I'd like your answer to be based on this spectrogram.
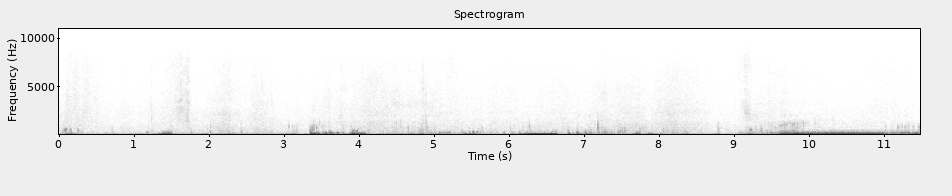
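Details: Irregular bursts of low gurgling and growling rumbles ending in a long loud groan: hungry stomach noises, normal borborygmi (stomach rumbling).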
